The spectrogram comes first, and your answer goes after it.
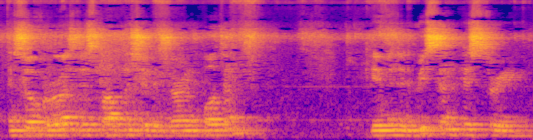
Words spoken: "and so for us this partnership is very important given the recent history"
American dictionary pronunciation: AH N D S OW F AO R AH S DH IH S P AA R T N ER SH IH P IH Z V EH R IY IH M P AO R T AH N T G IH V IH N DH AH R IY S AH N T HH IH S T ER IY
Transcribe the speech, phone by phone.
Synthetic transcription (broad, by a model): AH N S OW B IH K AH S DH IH S P AA R T N ER SH IH P IH Z V EH R IY IH M P AO R T AH N T G IH V IH N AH R IY S AH N T HH IH S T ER IY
